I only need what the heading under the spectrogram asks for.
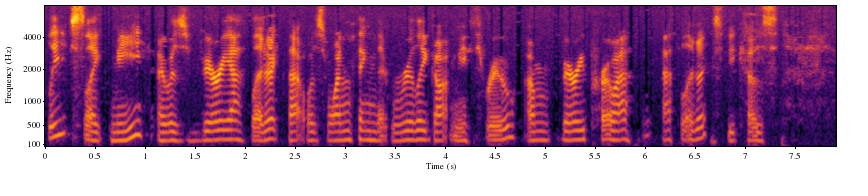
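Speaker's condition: Cleft palate, severe; experimental plastic surgery

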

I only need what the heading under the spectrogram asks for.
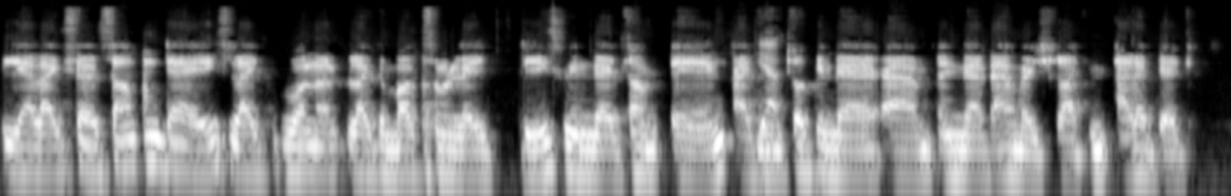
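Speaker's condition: Down syndrome; intellectual disability

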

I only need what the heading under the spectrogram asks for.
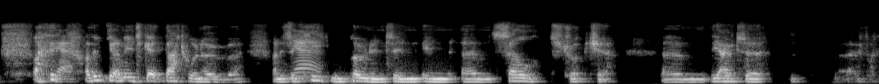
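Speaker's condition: No condition

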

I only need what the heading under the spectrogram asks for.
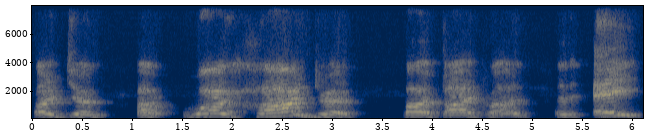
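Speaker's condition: Down syndrome

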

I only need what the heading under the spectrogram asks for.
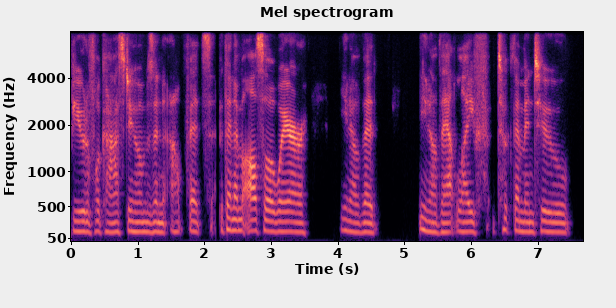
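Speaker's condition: No condition

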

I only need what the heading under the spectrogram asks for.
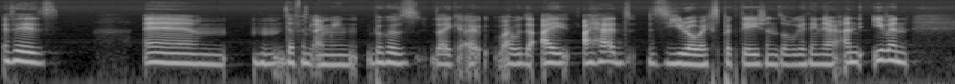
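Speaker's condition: Stammer; onset age 3, psychological per speaker, speech therapy in childhood and from 15, Joseph Ajus public speaking course; largely overcome in English, still more obvious in Italian after 3 years speaking it; used to be slower, getting stuck, worse when nervous, insecure or listener impatient; repeated words, prolonged sounds

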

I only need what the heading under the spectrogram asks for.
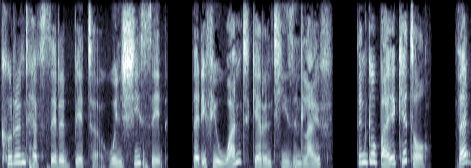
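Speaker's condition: No condition

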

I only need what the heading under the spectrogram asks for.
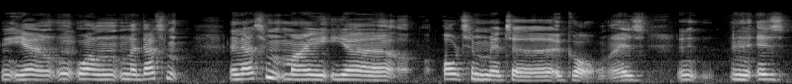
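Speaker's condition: Down syndrome; lifelong, three copies of the 21st chromosome; age 34

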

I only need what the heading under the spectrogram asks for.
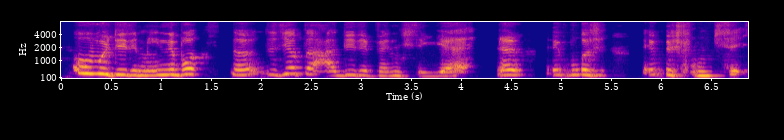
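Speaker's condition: Cerebral palsy, mild; speech affected a little, daily speech therapy and physiotherapy at special needs school from age 2.5

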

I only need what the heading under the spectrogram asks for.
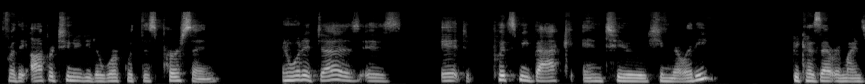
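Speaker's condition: No condition

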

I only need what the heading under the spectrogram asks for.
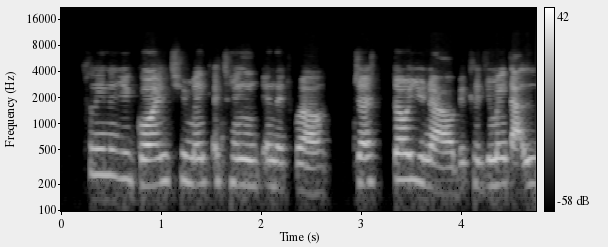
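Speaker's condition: Deafness; speaks well, spoken speech surprises others

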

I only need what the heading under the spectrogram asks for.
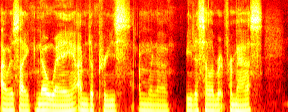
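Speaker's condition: Cleft palate; able to speak after surgical treatment

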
